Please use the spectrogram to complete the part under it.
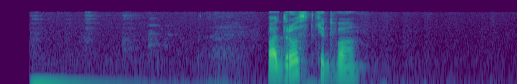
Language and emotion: Russian, neutral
